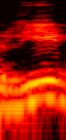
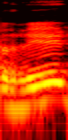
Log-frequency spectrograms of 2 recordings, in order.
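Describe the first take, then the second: First: The vowel is a long ee sound. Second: The vowel is a short e sound. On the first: "ये रीड है जो normal है" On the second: "रेड मतलब लाल वाला रेड पढ़ो"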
